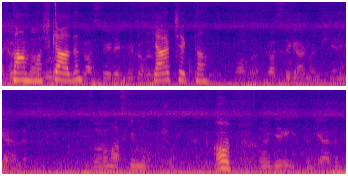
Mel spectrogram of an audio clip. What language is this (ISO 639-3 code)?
tur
